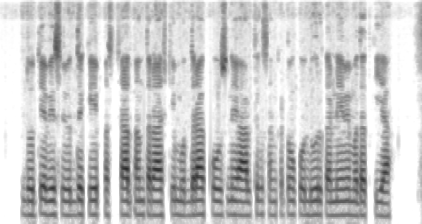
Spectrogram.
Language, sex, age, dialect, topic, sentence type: Hindi, male, 18-24, Kanauji Braj Bhasha, banking, statement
